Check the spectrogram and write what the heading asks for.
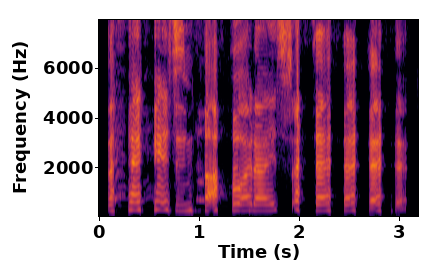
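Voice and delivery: drawn-out denial breaking into laughter; slow, laughing objection; laughing protest. Real, not acted. Protesting a clip while laughing.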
